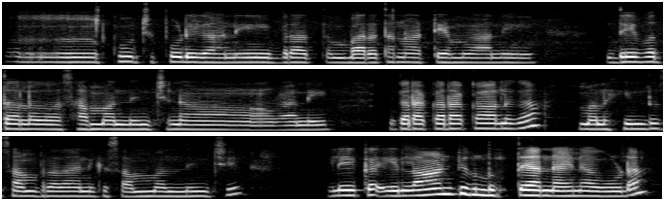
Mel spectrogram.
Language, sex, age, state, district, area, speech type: Telugu, female, 30-45, Telangana, Warangal, rural, spontaneous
